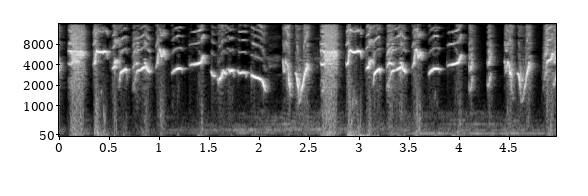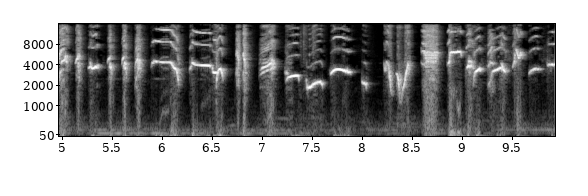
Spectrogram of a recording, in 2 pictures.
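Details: Oriental magpie-robin song used as tutor material for training songbirds: dense, varied phrases of sharp chips, harsh bursts and looping whistles packed together without pause, with a faint low hum underneath.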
